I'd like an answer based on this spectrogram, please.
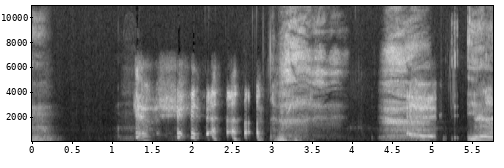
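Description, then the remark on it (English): A sharp, noisy sneeze bursts out midway, following a quick run of short breathy bursts, with voices and throaty sounds continuing around it. “Better bless you.”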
